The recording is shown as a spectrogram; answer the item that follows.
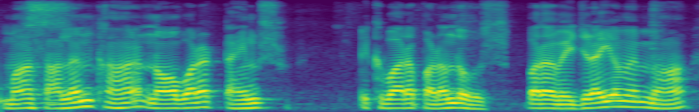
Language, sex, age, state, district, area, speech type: Sindhi, male, 30-45, Maharashtra, Thane, rural, spontaneous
